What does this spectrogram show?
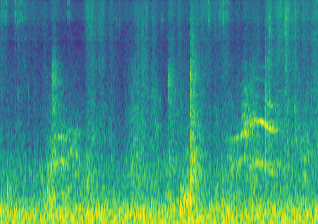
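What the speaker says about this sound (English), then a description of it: "the meowing that you hear in the background is Oreo" A cat named Oreo meows softly in the background indoors, giving a couple of faint, drawn-out cries over a low steady hum of room noise.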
